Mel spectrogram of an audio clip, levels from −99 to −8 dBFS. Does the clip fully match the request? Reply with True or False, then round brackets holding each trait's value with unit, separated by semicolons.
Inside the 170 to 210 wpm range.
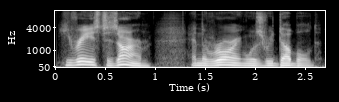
True (200 wpm)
